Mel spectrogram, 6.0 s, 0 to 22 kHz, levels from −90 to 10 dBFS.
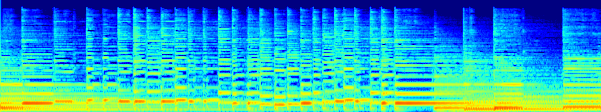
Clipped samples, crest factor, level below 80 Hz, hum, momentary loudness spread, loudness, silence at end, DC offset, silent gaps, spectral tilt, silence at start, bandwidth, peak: under 0.1%; 14 dB; -46 dBFS; none; 8 LU; -18 LUFS; 0 s; under 0.1%; none; -7 dB/octave; 0 s; 16 kHz; -4 dBFS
